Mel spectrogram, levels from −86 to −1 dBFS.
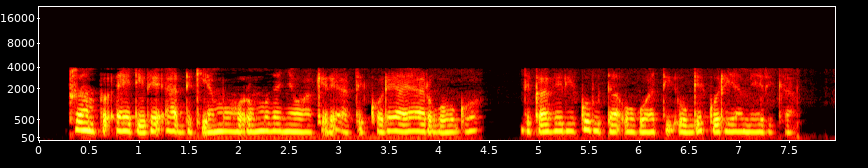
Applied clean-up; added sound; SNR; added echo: none; none; none; none.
